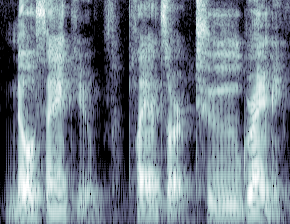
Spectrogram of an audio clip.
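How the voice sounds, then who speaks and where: Man playing a fussy, serious duck, mellow-voiced. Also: lowish voice, expressive. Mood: polite refusal. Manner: serious, refined, drawn-out refusals. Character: male duck, serious, sophisticated, fussy pancake lover.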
